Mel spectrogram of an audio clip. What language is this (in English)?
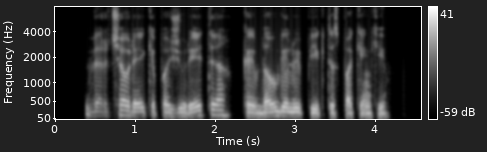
Lithuanian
